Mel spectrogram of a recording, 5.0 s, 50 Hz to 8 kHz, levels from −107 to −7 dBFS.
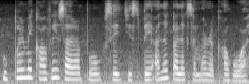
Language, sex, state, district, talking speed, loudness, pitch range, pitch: Hindi, female, Arunachal Pradesh, Papum Pare, 155 wpm, -17 LUFS, 200-240 Hz, 210 Hz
